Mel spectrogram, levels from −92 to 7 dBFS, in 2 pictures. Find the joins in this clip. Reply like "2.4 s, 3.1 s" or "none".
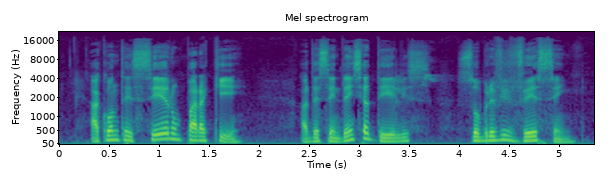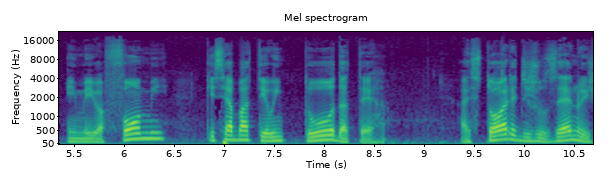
9.1 s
